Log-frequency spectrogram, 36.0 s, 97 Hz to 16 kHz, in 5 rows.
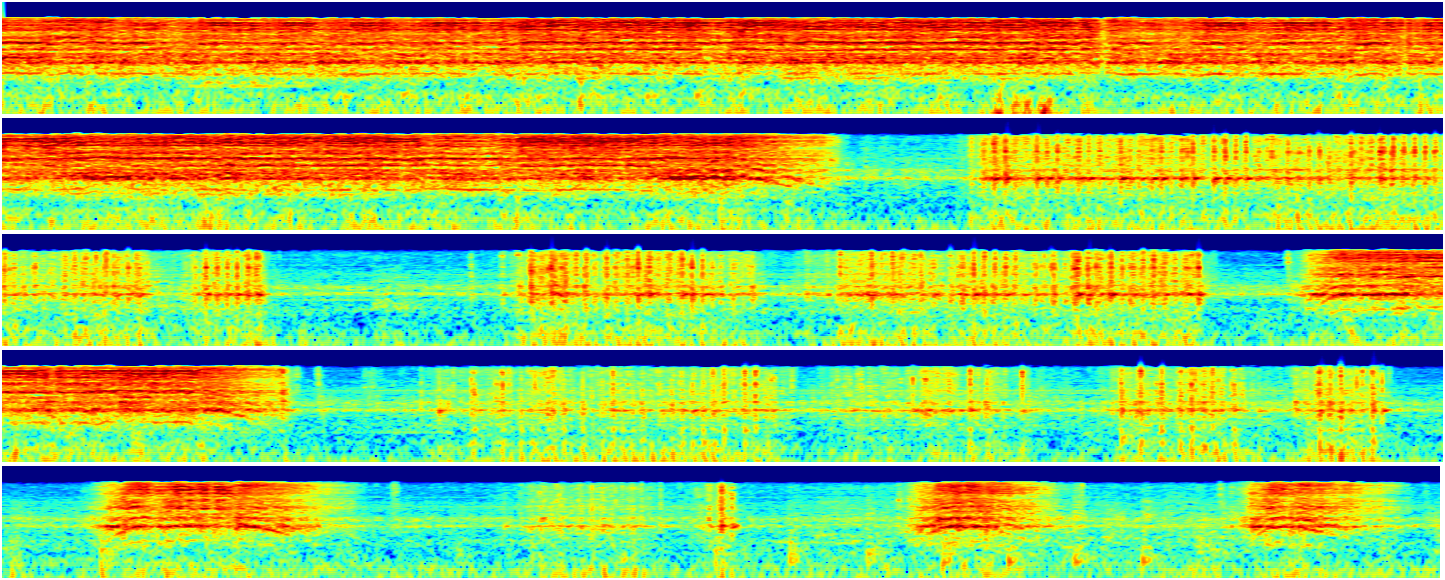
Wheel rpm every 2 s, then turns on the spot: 160, 160, 160, 160, 160, 80, 20, 10, 10, 20, 80, 40, 20, 20, 40, 10, 20, 10.
10-20 22-28 30-32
